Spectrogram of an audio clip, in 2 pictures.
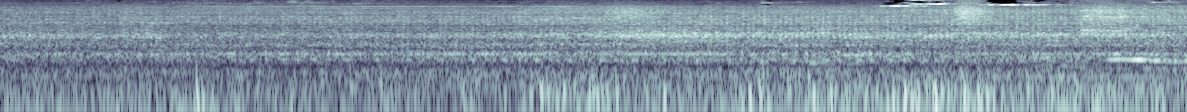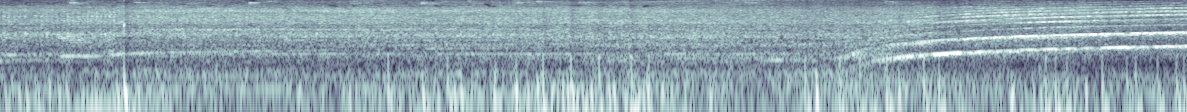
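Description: A fire engine's motor rumbles as it pulls out and drives off.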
